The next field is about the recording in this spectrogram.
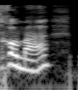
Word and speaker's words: choma: It's pronounced choma, but it's spelled ches mem hey without the vav.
